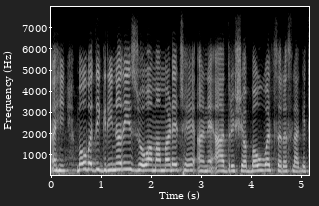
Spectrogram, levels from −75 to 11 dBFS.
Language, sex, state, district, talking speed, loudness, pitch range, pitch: Gujarati, female, Gujarat, Valsad, 175 wpm, -11 LUFS, 235-270 Hz, 255 Hz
